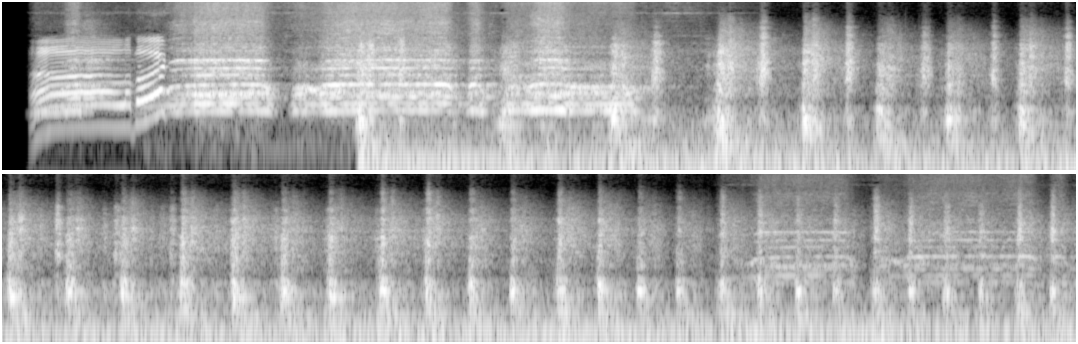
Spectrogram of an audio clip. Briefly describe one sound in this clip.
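A toy train clatters along plastic tracks.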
